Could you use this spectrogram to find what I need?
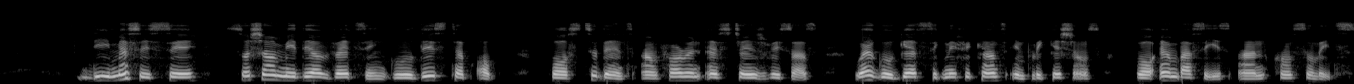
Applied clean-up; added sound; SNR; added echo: none; none; none; none.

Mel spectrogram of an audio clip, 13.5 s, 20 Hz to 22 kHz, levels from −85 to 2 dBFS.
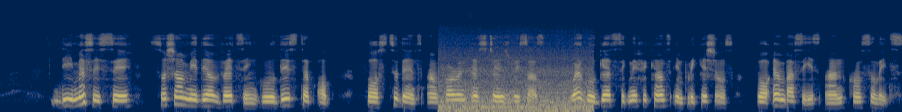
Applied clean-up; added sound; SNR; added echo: none; Wind; 6 dB; none.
